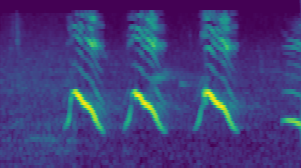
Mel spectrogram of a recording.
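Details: Captive black-throated laughingthrush giving forest-style morning song: three loud, clear whistles that sweep downward, spaced about half a second apart, followed by the start of a rising note.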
